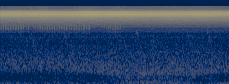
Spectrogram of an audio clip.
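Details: Cicadas in summer singing a steady, unbroken shrill hiss-like drone high in pitch, constant in volume from start to finish, with nothing else clearly audible.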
